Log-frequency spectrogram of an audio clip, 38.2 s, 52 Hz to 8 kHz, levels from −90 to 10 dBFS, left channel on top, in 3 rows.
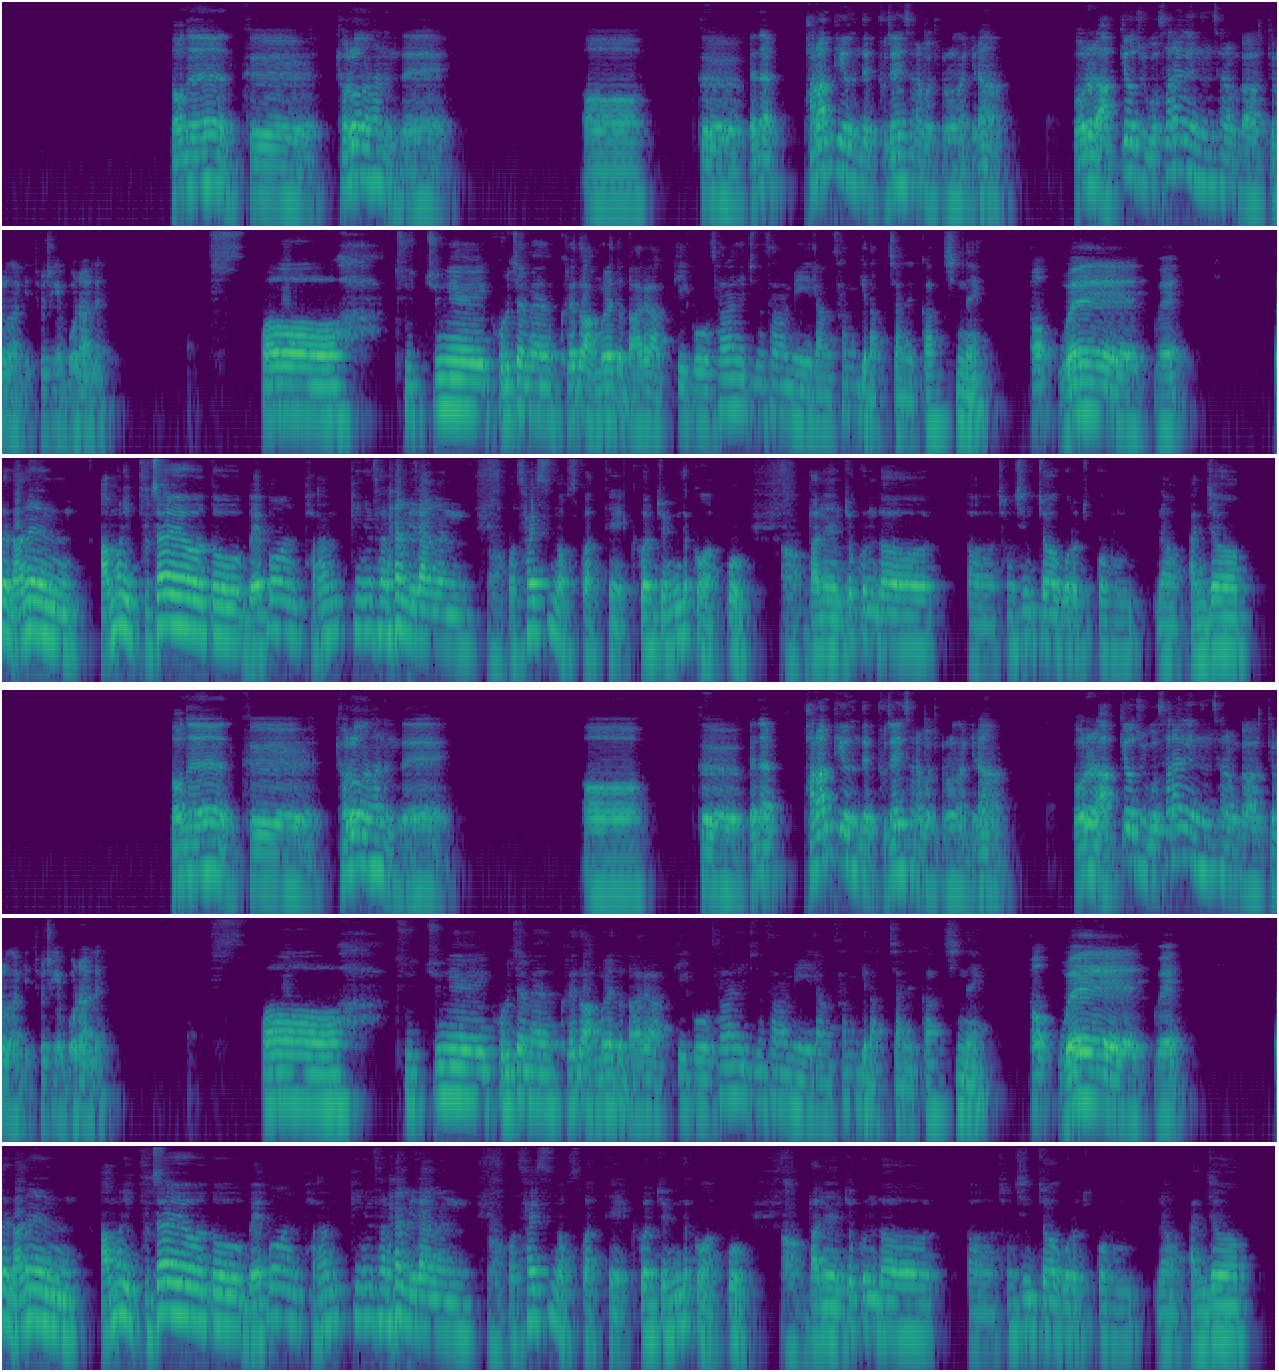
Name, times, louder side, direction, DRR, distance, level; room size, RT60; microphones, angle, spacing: voice 1, 1.7-4.4 5.8-6.4 7.0-7.7 8.0-10.0 10.7-13.8 23.0-24.5 30.3-30.5 33.3-33.5, right 2 dB, 30° right, 2.2 m, -31 dB
voice 2, 14.8-16.5 16.8-22.6 25.5-32.9 33.5-34.8 35.1-37.8, left 2 dB, 60° left, 1.1 m, -30 dB
7.9 x 7.2 x 2.4 m
head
